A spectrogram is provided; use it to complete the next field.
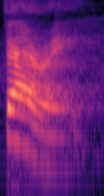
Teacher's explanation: I'm actually biting my bottom lip with my top teeth in a very subtle manner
